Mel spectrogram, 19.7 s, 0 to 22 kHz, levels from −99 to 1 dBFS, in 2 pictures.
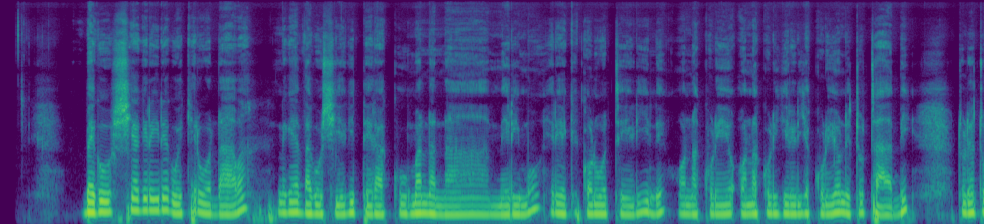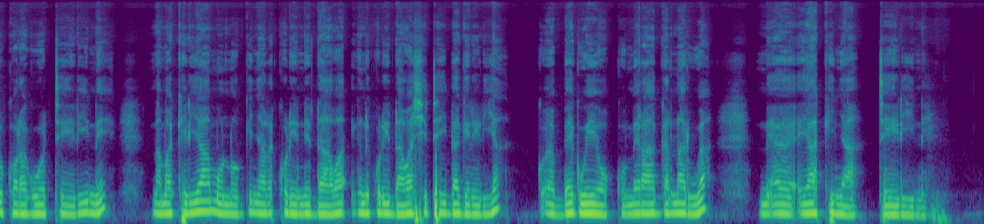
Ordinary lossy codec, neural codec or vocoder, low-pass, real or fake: none; none; none; real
